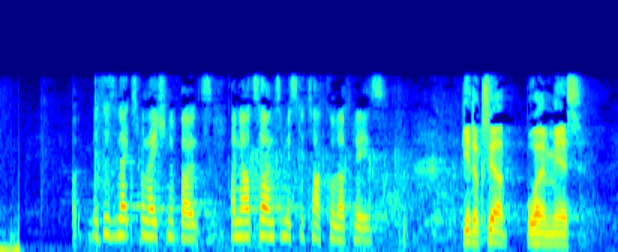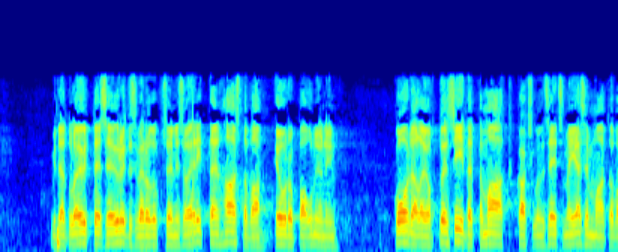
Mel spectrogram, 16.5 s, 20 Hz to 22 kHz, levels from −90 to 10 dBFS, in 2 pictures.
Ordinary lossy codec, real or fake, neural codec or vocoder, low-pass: none; real; none; 7.2 kHz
